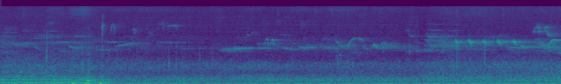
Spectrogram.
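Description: Outdoor woodland ambience with birds chirping in short calls, more of them near the end. A low steady hum underlies the first second and a half, then stops.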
